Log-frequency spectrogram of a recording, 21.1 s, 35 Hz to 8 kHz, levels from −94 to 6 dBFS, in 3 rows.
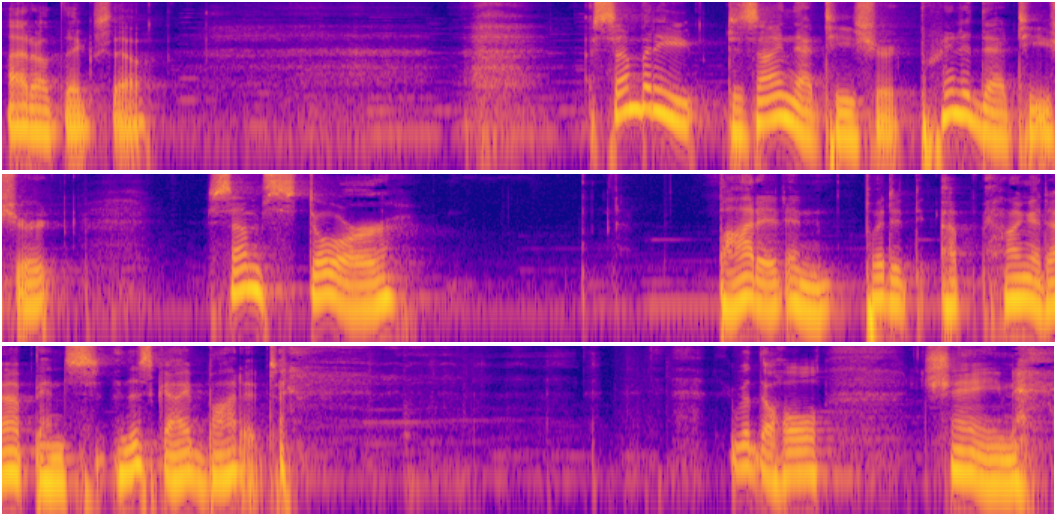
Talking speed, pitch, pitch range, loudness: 95 wpm, 120 Hz, 110-140 Hz, -13 LUFS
